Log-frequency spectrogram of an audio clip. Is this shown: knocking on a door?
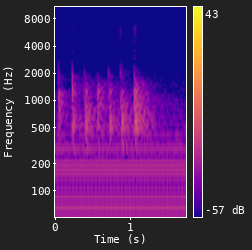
yes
